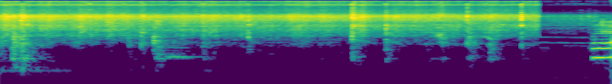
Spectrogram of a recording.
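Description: Onion, ginger and garlic sautéing in a pan for green peas kheema, a steady close sizzle with stirring scrapes throughout, ending with a brief louder clatter.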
